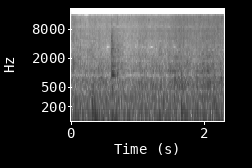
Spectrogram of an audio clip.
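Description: Semolina frying in hot fat in an aluminium karahi, sizzling steadily as a silicone spatula stirs and scrapes it around the pan, with a light knock about half a second in. The sizzle grows louder toward the end as the grains start to fry.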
